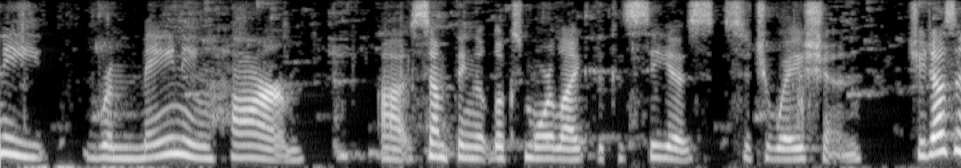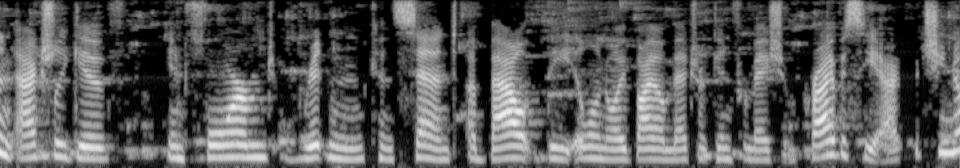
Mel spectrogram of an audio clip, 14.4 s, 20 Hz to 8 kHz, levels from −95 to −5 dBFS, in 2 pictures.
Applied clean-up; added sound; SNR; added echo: classical method spectral subtraction.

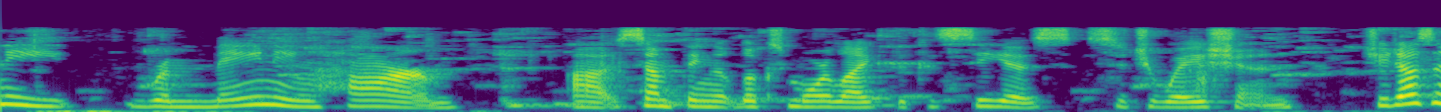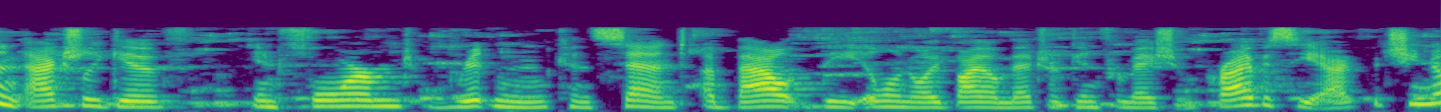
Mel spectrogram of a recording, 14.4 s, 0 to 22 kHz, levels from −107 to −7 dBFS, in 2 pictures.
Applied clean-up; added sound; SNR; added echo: classical method Wiener filter.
